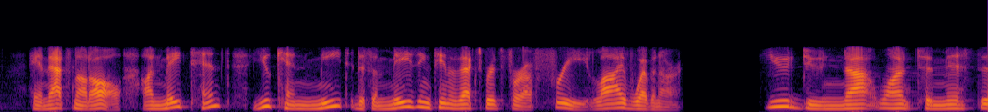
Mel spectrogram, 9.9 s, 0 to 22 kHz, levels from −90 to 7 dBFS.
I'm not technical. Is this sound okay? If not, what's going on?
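No. From 6.89 s, right after "a free live webinar," to the end of the clip, the speech runs at roughly half its normal pace while the pitch stays where it was. This is a time-stretched section. The likely cause is software that lengthened the audio to fill a set duration by repeating short slices of sound instead of playing it slower. The narrow, phone-line quality of the whole clip comes from the G.726 ADPCM telephone coding it passed through.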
